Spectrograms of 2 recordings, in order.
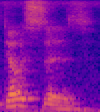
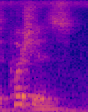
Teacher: a special vowel that gets inserted there in between two sibilant fricatives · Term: schwa vowel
